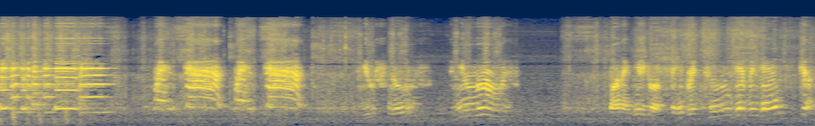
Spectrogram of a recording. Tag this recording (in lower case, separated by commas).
speech, music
